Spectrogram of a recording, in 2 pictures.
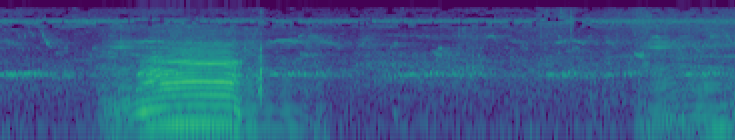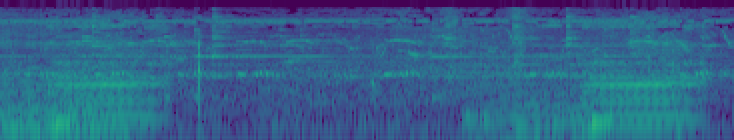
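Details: Cow mooing three times, each a long harmonic low moo lasting one to two seconds with pauses between, over a faint steady high-pitched whine and low background hum.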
